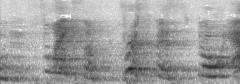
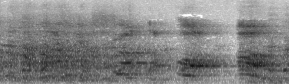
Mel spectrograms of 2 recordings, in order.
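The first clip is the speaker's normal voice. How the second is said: loud, higher-pitched blow-up; acted furious yell; 4 semitones higher, 10 dB louder than usual. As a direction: explode in a family shouting match. Acted quarrel blowing up into yelling.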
